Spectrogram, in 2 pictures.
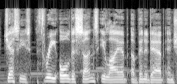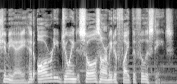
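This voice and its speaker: A man narrating scripture in a measured, dramatic reading. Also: fairly low pitch. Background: faint music.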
